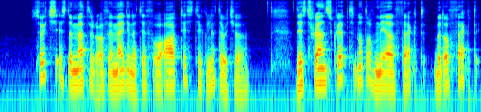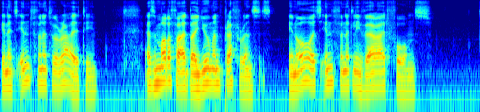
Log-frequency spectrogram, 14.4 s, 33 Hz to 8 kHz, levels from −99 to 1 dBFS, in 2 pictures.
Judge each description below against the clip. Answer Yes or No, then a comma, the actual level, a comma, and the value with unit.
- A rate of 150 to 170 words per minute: No, slow, 135 wpm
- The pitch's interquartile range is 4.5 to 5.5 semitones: No, average, 3.5 semitones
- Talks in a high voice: No, low, 125 Hz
